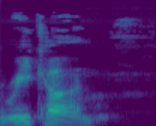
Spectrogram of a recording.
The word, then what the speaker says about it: Raikon: I know that it's spelled Raikon, but he actually says it Recon.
